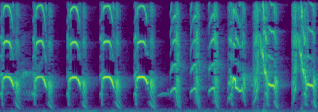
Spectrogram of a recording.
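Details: Nias hill myna repeating clear, ringing whistles that slide downward, about three per second, becoming buzzier and harsher toward the end; gacor kemrewek chatter.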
